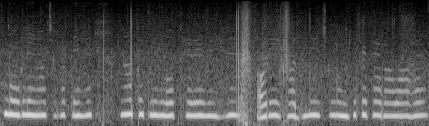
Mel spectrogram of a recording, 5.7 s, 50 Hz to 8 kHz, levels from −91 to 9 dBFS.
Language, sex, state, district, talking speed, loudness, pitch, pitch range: Hindi, female, Bihar, Katihar, 170 wpm, -16 LUFS, 305 Hz, 295-310 Hz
